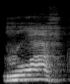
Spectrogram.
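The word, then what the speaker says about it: ruach: Apúntalo como suena r u a c h. El roaj que la palabra hebrea para espíritu.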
